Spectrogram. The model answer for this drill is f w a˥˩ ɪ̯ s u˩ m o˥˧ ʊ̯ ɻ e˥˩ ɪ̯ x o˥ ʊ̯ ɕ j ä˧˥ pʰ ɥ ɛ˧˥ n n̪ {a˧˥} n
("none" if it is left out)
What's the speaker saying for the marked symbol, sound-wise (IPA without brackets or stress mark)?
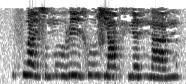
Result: a˨˩˦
